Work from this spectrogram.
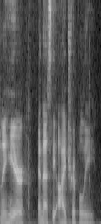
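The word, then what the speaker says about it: IEEE: is all that well the proper way to say it is i triple e 802 11 b i triple e 802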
